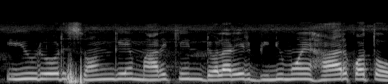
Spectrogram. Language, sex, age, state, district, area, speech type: Bengali, female, 45-60, West Bengal, Paschim Medinipur, rural, read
